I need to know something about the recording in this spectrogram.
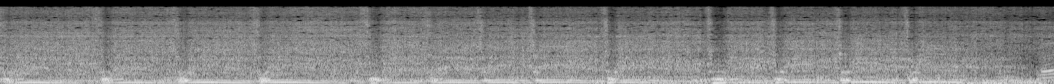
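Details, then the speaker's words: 2001 Toyota Altis 1.8G petrol after an oil change with the oil pan pulled and the strainer cleaned, fresh pan gasket so revs kept gentle: engine blips up and settles about once a second, smooth with no tapping or rattle; the earlier noise is gone. "Check natin kung okay yung pinagawa natin ng makina. So ayan, napakatahimik mga kadeway, oh."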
